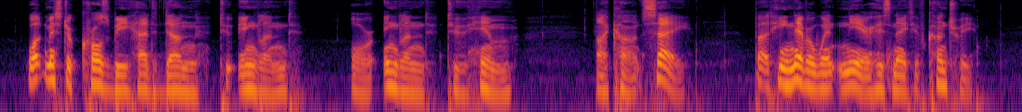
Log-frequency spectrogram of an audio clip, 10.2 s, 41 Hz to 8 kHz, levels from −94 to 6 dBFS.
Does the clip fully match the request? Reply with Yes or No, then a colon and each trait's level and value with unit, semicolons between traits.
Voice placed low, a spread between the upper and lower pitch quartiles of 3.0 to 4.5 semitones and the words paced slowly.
No: low, 120 Hz; average, 4.9 semitones; slow, 130 wpm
